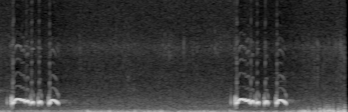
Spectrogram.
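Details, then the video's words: Zebra dove call used as a lure for a silent bird: two phrases roughly two and a quarter seconds apart, each a wavering rolling coo with two staccato tail notes, low rumbling noise near the end. "PANCINGAN SUARA PERKUTUT BISU"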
